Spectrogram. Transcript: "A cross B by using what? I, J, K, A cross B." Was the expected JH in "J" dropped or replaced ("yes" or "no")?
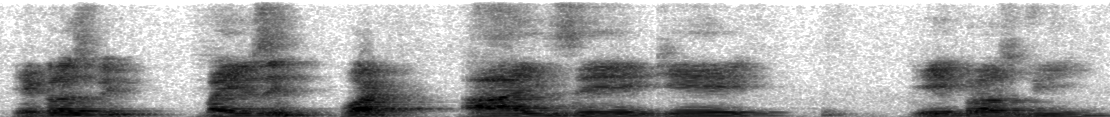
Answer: yes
